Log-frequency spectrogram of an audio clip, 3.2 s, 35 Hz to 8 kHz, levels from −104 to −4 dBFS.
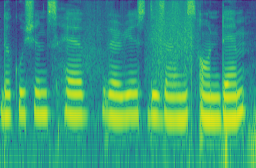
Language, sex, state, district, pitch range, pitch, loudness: English, female, Assam, Kamrup Metropolitan, 180-200 Hz, 190 Hz, -16 LUFS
